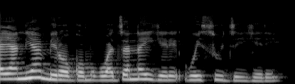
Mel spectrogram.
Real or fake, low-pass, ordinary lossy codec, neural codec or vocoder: real; 9.9 kHz; none; none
